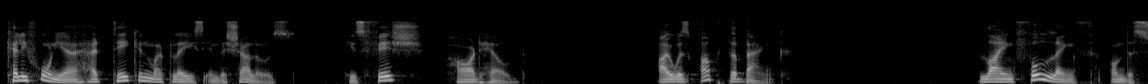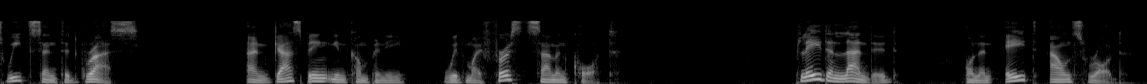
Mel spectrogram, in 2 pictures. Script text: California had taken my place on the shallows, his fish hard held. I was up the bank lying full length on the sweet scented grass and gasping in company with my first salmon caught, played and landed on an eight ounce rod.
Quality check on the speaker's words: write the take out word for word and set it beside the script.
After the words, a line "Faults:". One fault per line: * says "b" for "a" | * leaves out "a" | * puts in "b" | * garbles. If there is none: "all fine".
California had taken my place in the shallows, his fish hard held. I was up the bank lying full length on the sweet scented grass and gasping in company with my first salmon caught, played and landed on an eight ounce rod.
Faults:
* says "in" for "on"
